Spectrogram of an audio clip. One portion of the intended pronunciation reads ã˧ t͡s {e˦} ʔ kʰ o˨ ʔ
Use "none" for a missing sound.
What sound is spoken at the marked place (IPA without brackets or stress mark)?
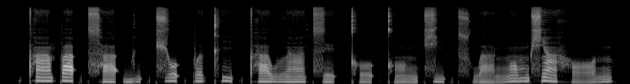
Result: e˨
